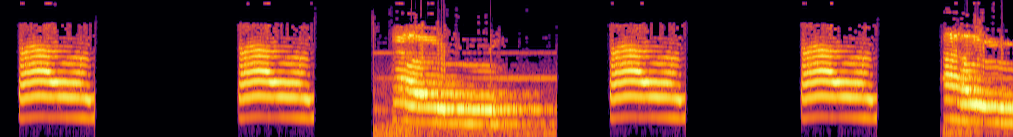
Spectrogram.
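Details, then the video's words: Cat sounds meant to frighten rats: evenly spaced level meows repeated every few seconds, broken by two longer, harsher, noisier yowls that slide downward in pitch. No other sounds. "Sound of Cats to scare the Rats"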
